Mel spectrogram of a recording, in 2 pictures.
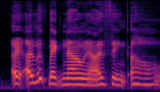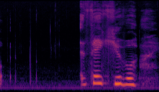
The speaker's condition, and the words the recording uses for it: Cerebral palsy. I have cerebral palsy. Okay. Which is not a sickness, but it just is a condition. Okay. That affects my speech and my movements.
